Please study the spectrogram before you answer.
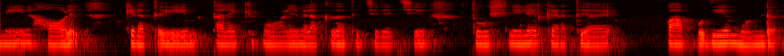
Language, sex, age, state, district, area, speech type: Malayalam, female, 18-30, Kerala, Palakkad, rural, spontaneous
